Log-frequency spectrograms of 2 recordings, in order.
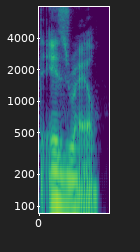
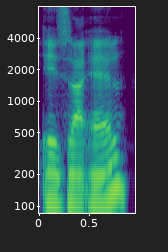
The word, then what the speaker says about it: Israel: because you have well, in English you spell it with an S, but you pronounce it with a Z, Israel. And then in other languages you pronounce the A and E differently, Israel. And then in some languages like Polish, the S actually becomes the Z, Israel. But that's it.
